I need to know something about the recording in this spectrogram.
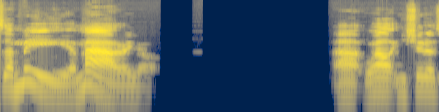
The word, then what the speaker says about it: Mario: If you try to bribe me instead of threaten me, I might have bought into your fake pronunciation of Mario, but it's Mario.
